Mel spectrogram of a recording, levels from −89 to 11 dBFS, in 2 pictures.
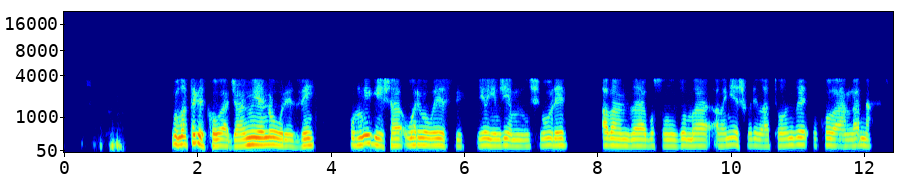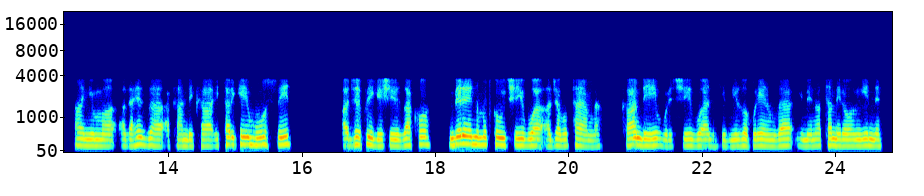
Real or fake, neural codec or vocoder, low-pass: fake; codec, 16 kHz, 1.1 kbps, Voila-Tokenizer; 3.6 kHz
